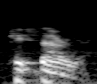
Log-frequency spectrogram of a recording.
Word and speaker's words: Caesarea: say it both ways Caesarea maritima Caesarea the proper pronunciation is case area concerned with a hard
